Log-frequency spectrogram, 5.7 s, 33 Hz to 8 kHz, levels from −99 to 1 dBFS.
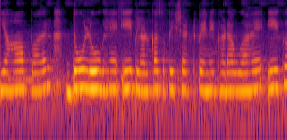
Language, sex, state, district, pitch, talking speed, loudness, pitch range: Hindi, female, Bihar, Supaul, 240 Hz, 155 wpm, -26 LUFS, 230-250 Hz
